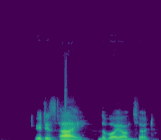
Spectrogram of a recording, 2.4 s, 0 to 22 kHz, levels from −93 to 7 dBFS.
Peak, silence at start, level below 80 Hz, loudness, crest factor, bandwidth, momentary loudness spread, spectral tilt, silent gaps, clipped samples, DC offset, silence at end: 0 dBFS; 0.55 s; -62 dBFS; -22 LUFS; 22 dB; 8.4 kHz; 16 LU; -7.5 dB/octave; none; under 0.1%; under 0.1%; 0.2 s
